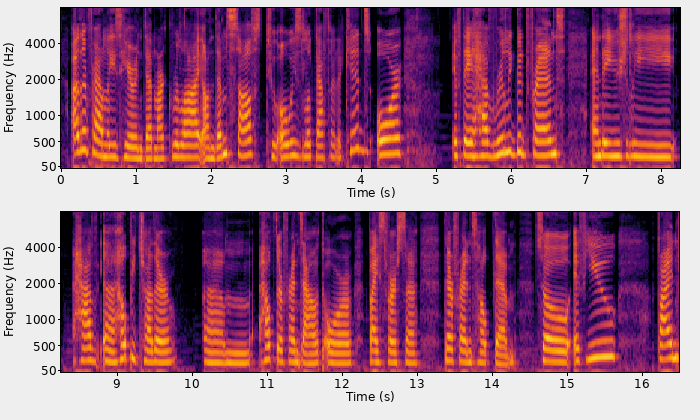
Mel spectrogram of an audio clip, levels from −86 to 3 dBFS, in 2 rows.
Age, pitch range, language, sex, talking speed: 20-39, 200-260 Hz, English, female, 165 wpm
